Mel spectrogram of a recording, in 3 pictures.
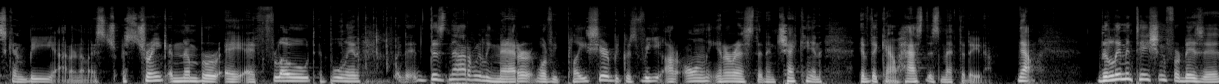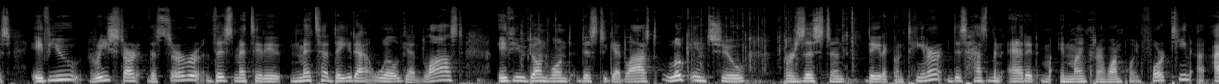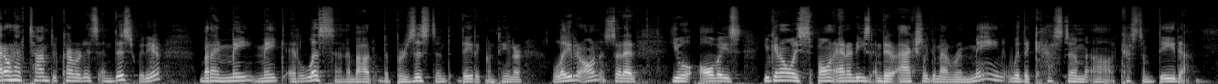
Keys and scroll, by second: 19.5 ctrl+BackSpace, 20.6 Return.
